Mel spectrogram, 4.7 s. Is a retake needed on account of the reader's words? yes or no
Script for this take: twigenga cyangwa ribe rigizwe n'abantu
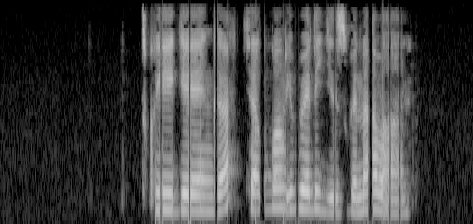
no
